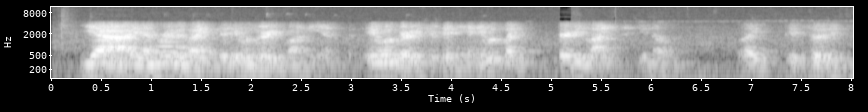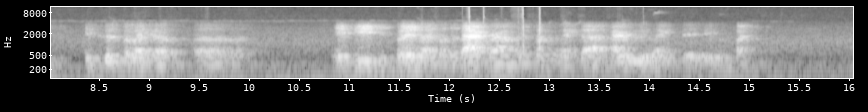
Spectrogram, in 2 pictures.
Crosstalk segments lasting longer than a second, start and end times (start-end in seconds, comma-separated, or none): 0.9-2.4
